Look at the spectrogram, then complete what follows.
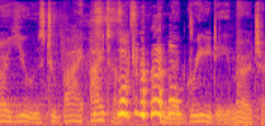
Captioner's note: laughs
